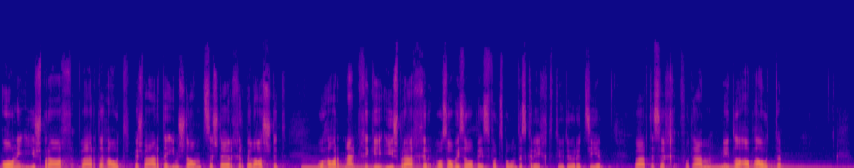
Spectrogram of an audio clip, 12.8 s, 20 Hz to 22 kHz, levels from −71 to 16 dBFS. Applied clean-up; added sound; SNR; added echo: none; Guitar; 17 dB; none.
